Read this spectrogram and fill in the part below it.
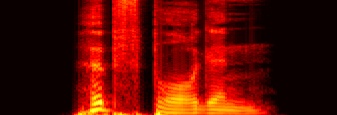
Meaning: plural of Hüpfburg
- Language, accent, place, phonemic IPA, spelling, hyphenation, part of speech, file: German, Germany, Berlin, /ˈhʏpfbʊʁɡn̩/, Hüpfburgen, Hüpf‧bur‧gen, noun, De-Hüpfburgen.ogg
